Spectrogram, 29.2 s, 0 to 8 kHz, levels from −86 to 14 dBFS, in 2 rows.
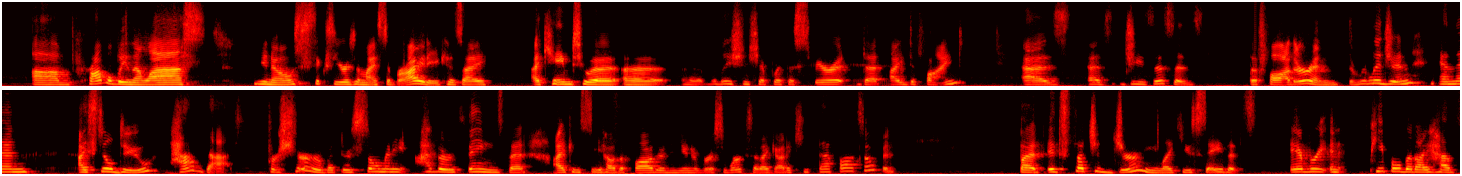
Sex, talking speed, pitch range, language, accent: female, 175 wpm, 190-250 Hz, English, American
